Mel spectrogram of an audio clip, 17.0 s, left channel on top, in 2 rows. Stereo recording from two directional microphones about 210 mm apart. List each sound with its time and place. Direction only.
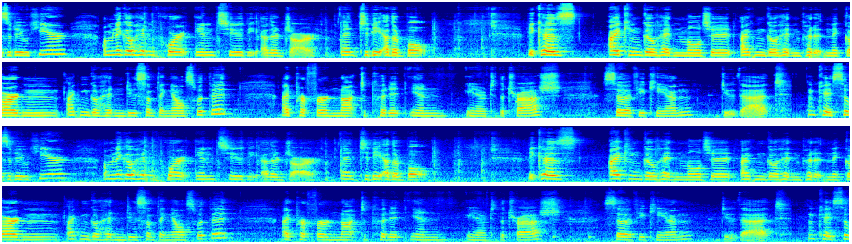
0.0 s a woman's voice: 50° left (ahead or behind)
4.9 s a sound: 55° left (ahead or behind)
6.1 s a woman's voice: 55° left (ahead or behind)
